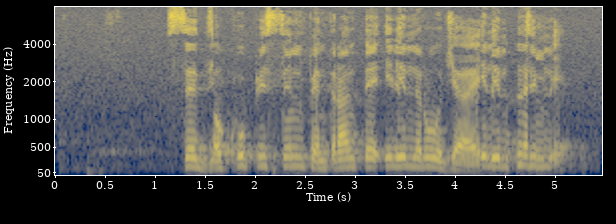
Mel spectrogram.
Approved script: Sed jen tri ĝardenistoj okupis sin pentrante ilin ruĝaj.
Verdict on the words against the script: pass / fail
fail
